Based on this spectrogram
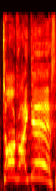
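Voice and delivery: loud, high, drawn-out strained voice; slow, forced leper impersonation. Acted. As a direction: stretch it out like an afflicted leper. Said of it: "So they would".

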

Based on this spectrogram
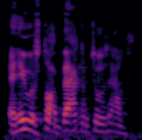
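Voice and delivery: ordinary talk

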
